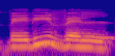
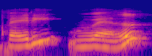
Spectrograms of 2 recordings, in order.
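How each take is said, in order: First: Both words start with the same lip-bitten sound. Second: The v and w sounds are clearly distinct. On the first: The speaker calls it wrong. "we tend to bite our lower lip in both the words" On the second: The speaker calls it right. "Instead of saying very well"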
